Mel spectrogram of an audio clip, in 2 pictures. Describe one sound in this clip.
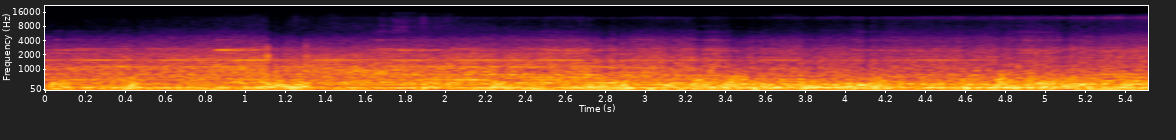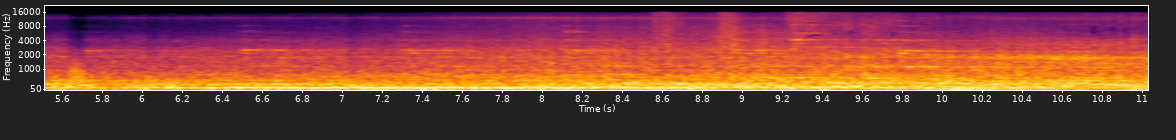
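A diesel locomotive engine rumbles loudly as a train approaches and passes close by.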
